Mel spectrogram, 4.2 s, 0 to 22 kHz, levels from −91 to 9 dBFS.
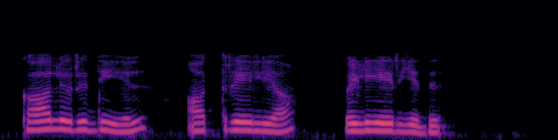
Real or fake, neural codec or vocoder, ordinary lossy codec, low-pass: fake; codec, 16 kHz, 16 kbps, FreqCodec, smaller model; none; 5.4 kHz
